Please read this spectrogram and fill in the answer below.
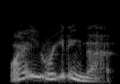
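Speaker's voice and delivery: high-pitched, exasperated question; mock incredulous scolding. Scolding celebrities who read their comments, high mock incredulity. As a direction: pitch it way up in playful disbelief.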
